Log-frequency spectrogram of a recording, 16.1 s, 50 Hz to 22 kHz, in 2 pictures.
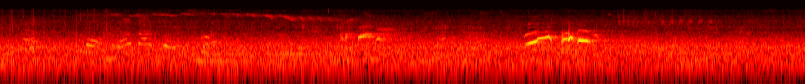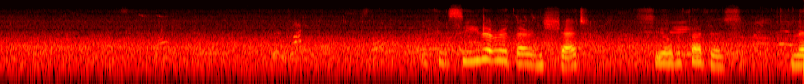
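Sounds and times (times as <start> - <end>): steady background hiss: 0.0 - 16.0
short bird calls: 0.2 - 7.2.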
